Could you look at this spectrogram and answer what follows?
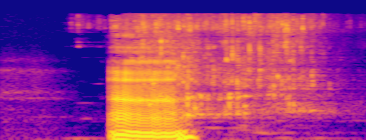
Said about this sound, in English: He's pouring a drink for the listeners on this audio only podcast.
